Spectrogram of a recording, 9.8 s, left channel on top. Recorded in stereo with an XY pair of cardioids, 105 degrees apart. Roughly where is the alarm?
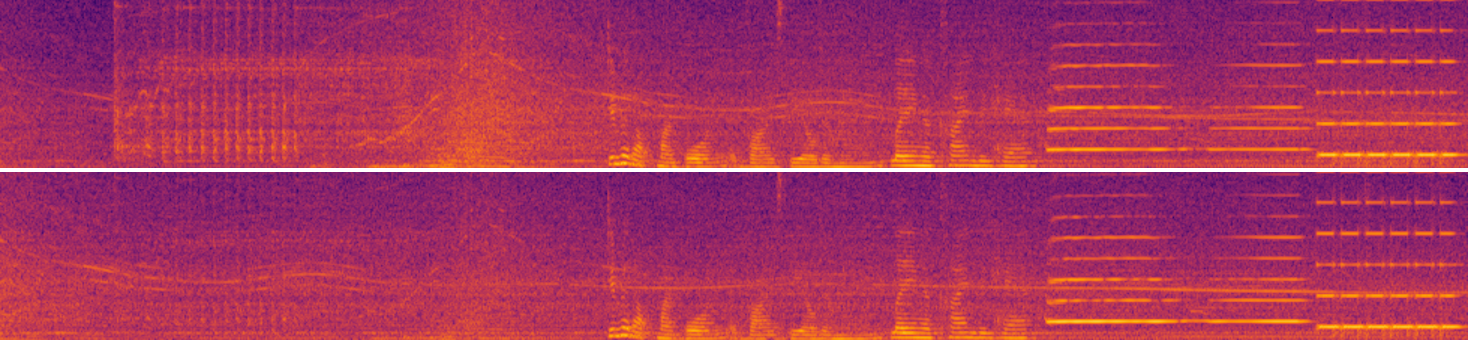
Ahead.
